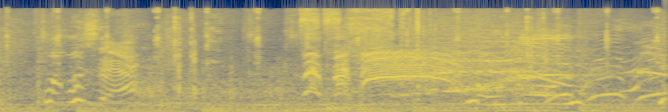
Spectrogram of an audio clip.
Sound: laughing

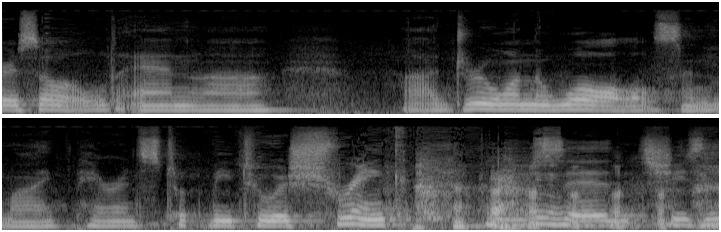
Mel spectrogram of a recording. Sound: laugh

